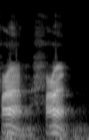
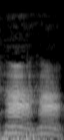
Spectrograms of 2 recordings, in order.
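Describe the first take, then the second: First: A pressed, breathy 'h' deep in the throat. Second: A light, plain 'h' like the Bengali one. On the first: The speaker calls it right. "বলতে হবে হ্যাঁ হ্যাঁ" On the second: The speaker calls it wrong. "যারা ভুল করে তারা বলে থাকে হা হা, বাংলা হয়ের মতো হা"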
